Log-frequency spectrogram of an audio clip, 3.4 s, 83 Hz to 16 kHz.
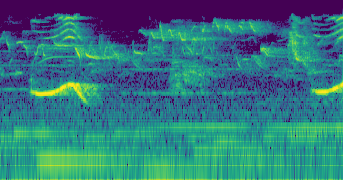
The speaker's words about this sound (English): featuring live birdsong from 22 different locations throughout Europe and beyond.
